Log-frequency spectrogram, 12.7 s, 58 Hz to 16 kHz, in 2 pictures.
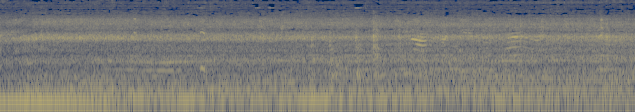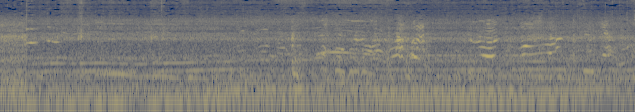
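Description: Diesel engine of a Caterpillar 312 hydraulic excavator running steadily with a low hum while it digs. High children's voices call out over it, more of them near the end.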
